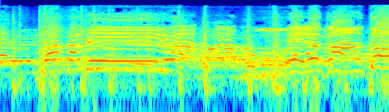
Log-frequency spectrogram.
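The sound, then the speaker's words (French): A large crowd in the streets at the Poste Centrale in the city centre, Cameroon, sings the refrain of the Cameroonian national anthem loudly together, many voices blending into a fervent, wavering chorus with shouts mixed in, sustained and dense throughout. “Le refrain de l'hymne national du Cameroun est entonné avec hystérie.”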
